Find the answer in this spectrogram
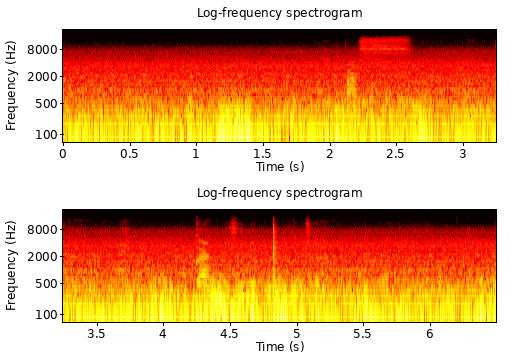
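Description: Low, steady traffic rumble heard from inside a car stopped at a red light, as a large bus drives past close by. A brief high hiss comes about two seconds in.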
